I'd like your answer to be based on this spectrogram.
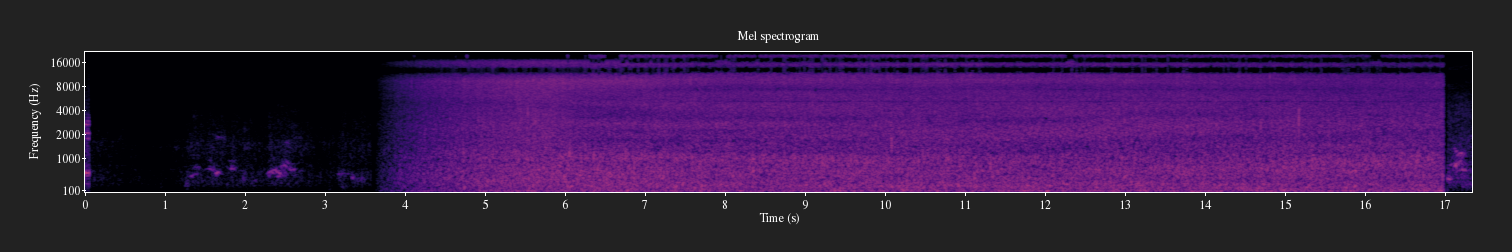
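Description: The Netravathi river stream flows in a loud, steady rush of broadband water noise. A few seconds of quiet outdoor sound come first, and then the continuous flow fills the rest of the clip at a constant level.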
